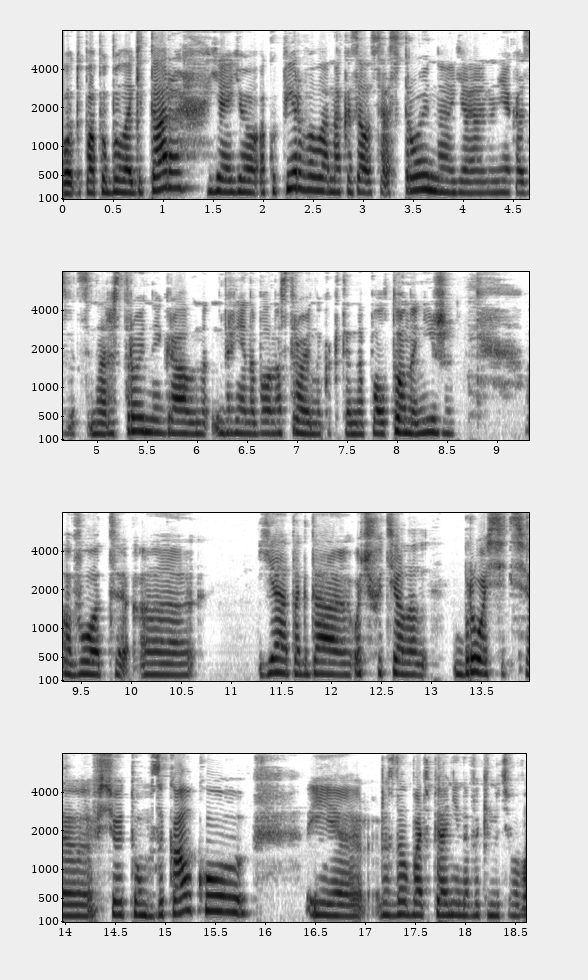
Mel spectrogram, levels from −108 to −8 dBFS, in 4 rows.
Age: 20-39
